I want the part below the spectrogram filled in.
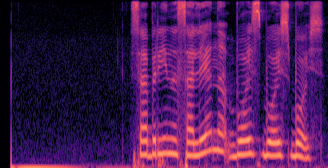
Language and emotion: Russian, neutral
